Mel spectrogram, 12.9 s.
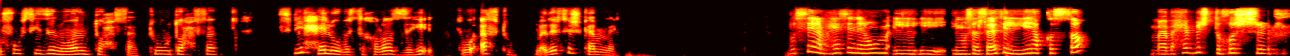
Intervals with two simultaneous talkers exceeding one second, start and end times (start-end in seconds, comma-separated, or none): none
